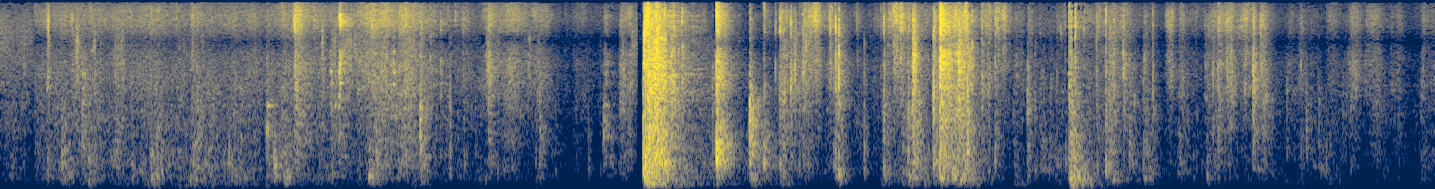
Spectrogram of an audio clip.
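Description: A door being forced open: a loud crash about five seconds in, followed by several more heavy thuds and bangs, with lighter knocks and movement before it.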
